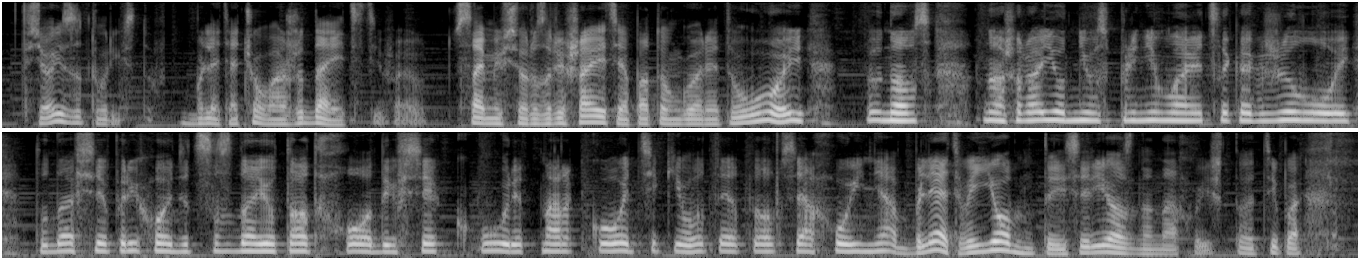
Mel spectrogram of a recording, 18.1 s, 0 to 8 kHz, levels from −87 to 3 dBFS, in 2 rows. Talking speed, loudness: 145 wpm, -20 LUFS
